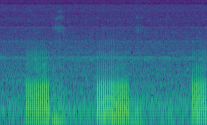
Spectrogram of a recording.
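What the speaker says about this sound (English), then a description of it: "He's still purring a little bit." A close, low purr rumbling in slow rhythmic bursts, three long breaths with quiet gaps between them.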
